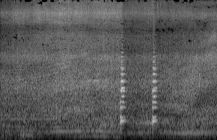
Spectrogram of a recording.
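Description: Two short car horn toots about two-thirds of a second apart, over steady background traffic noise.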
